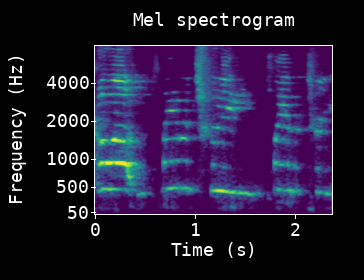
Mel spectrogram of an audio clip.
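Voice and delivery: sarcastic, mocking, very high and very loud. Retelling what city council people say: sarcastic imitation of council people. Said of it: "I'm sorry to be very sarcastic about that".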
